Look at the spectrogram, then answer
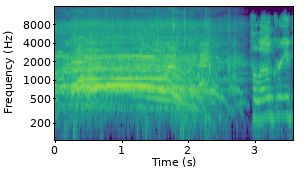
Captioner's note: crowd cheers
